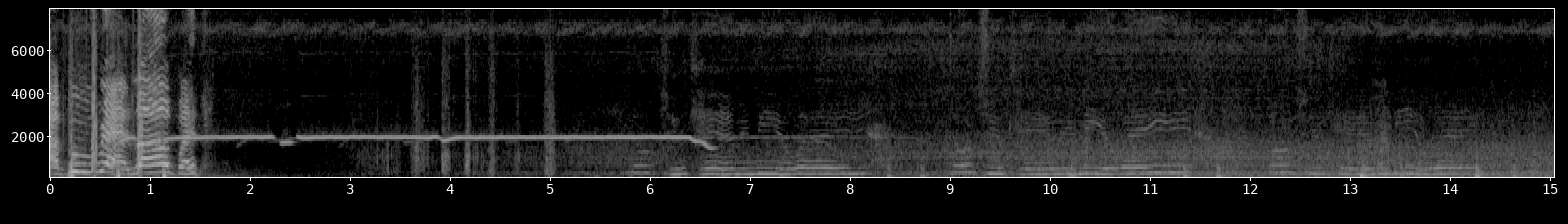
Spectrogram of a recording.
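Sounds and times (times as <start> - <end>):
high whistled note: 0.7 - 7.3
person humming a slow tune: 5.8 - 8.4.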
